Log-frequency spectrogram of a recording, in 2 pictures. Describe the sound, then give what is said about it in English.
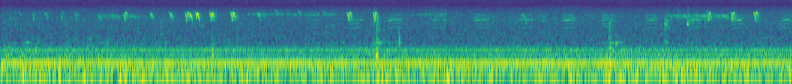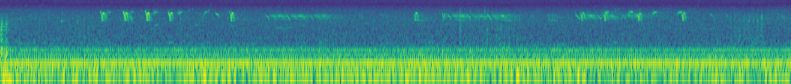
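Wild birds singing, with many faint high chirps and short trills scattered throughout over a steady low hum. “Wild birds.”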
